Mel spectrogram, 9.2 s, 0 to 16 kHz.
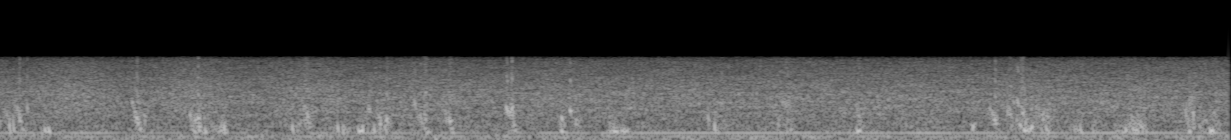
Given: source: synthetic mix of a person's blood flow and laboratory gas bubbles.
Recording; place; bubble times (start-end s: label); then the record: Doppler ultrasound of blood flow; subclavian vein
0.00-0.27 s: bubbles
0.32-0.44 s: bubbles
0.98-1.17 s: bubbles
1.41-1.76 s: bubbles
2.18-2.42 s: bubbles
2.53-2.66 s: bubbles
2.68-3.00 s: bubbles
3.11-3.28 s: bubbles
3.34-3.45 s: bubbles
3.80-3.93 s: bubbles
4.18-4.39 s: bubbles
4.56-4.77 s: bubbles
5.31-5.46 s: bubbles
5.83-6.00 s: bubbles
6.42-6.54 s: bubbles
7.27-7.38 s: bubbles
7.42-7.96 s: bubbles
8.03-8.17 s: bubbles
8.20-8.27 s: bubbles
8.38-8.64 s: bubbles
8.88-9.21 s: bubbles
From the record:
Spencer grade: 3 (all of the cardiac periods contain showers or single bubble signals, but not dominating or overriding the cardiac motion signals); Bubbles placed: anywhere in the cardiac cycle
